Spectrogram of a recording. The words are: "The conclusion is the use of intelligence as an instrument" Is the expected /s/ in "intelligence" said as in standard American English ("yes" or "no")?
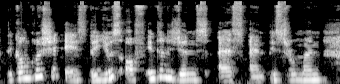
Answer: yes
